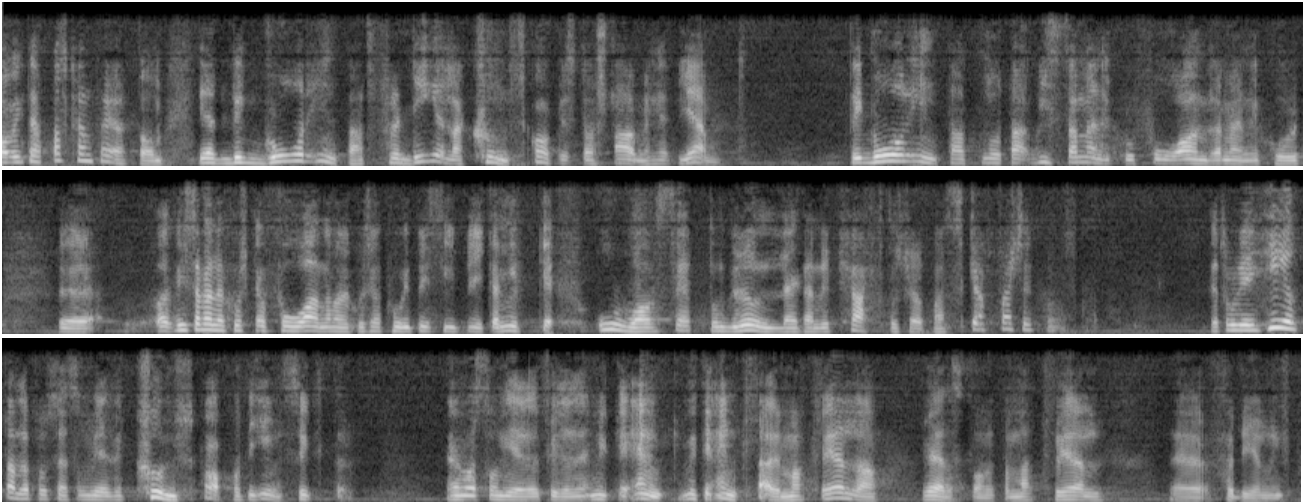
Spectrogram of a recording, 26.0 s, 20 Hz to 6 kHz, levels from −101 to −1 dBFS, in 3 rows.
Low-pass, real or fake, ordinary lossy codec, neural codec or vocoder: 5.4 kHz; fake; none; codec, 44.1 kHz, 2.6 kbps, DAC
